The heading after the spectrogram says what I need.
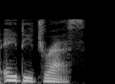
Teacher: >> And in British English, >> often adress stressed on the first syllable.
